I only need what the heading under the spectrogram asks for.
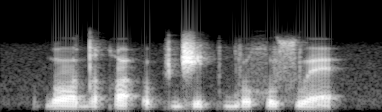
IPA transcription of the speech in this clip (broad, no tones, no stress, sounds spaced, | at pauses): ɠ ɔ d ə qʷ ə ʔ o k d͡ʒ i k b u χʷ i sʷ ɛ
